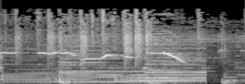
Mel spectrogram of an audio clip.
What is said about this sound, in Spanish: Es que no sé silbar mucho, no me estén molestando también. A ver, ustedes me van a evaluar en esta.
